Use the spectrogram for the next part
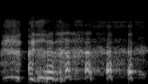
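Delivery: high breathy giggling burst; high giggle. Real, not acted. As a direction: giggle at own joke. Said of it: "I'm laughing at my own joke here".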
